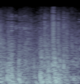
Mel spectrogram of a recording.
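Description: Horse hooves clip-clop in quick rhythmic beats as a horse arrives in the video game Red Dead Redemption, close and clear for under a second.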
